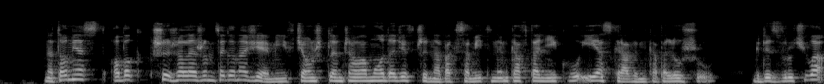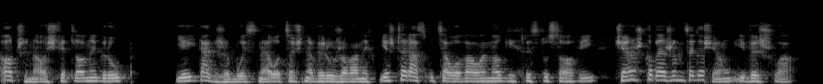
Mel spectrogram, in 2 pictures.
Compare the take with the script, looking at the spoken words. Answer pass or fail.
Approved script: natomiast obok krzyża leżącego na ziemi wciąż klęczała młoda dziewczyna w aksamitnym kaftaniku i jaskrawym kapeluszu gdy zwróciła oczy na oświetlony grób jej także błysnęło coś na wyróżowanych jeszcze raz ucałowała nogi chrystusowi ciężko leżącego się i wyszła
pass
